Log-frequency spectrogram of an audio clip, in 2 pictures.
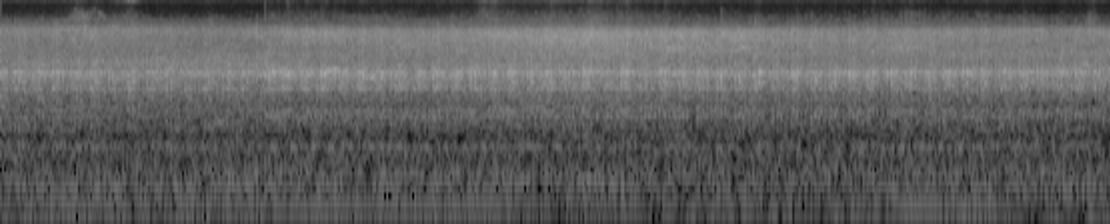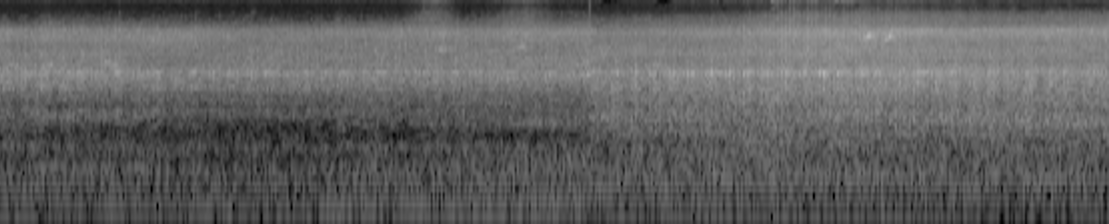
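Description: Car engine and road noise heard from inside the cabin: a steady low hum while the car moves slowly. The noise grows a little louder and brighter about thirteen seconds in.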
